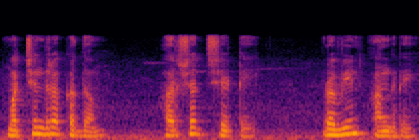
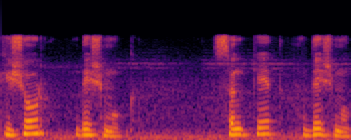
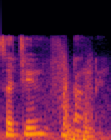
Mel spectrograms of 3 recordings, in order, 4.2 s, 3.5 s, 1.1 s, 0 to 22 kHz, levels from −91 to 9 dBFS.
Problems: constant background noise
